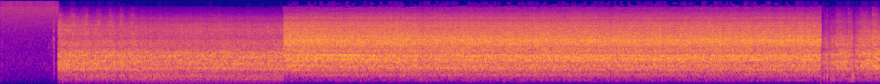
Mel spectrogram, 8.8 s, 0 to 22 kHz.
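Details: Formerly seized 5.4 DOHC Ford V8 from a Navigator, freed up and started: it catches after a brief crank and runs loud and ragged with an uneven beat of roughly four a second; internal damage is suspected.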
